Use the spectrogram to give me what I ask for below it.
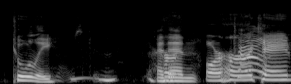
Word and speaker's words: Tooele: Tooele, T-O-E-L-E, like Tooele. No, and then or hurricane being pronounced hurricane.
